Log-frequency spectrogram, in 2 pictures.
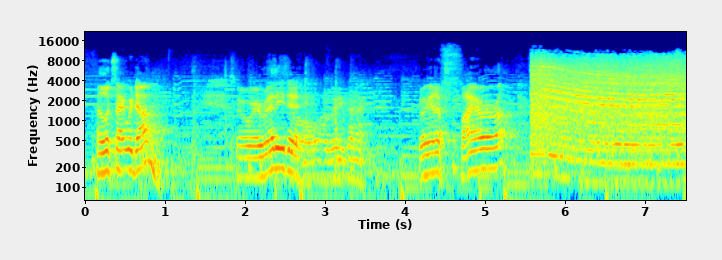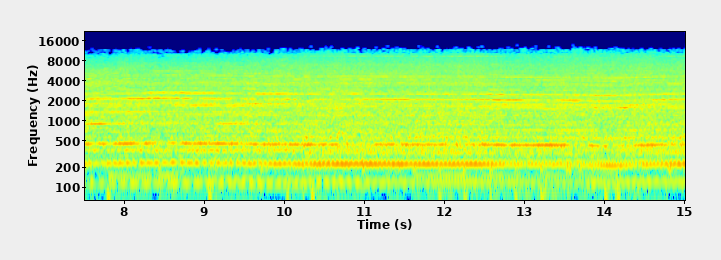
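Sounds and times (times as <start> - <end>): thickness planer planing a board: 5.6 - 15.0.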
